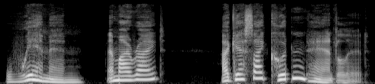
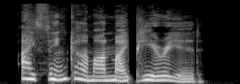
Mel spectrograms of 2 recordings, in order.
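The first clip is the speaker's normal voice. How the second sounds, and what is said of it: Exaggerated loud stage whisper. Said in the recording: “she whispered in a very loud voice”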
